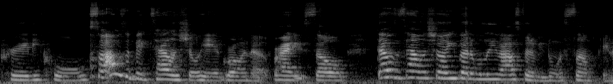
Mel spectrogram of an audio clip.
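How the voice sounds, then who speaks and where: A woman with an American accent speaks very fast at a medium pitch with ordinary pitch variation, amid noticeable background noise and audible room echo. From Oklahoma City, Oklahoma. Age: 20s. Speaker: YouTuber. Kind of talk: casual storytime monologue. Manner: animated, conversational.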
